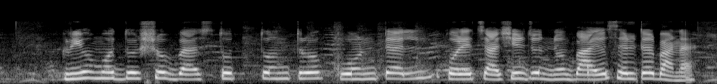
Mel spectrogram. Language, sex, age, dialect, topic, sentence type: Bengali, female, 60-100, Standard Colloquial, agriculture, statement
